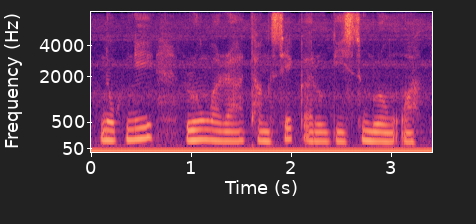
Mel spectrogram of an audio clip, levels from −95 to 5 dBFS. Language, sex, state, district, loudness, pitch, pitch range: Garo, female, Meghalaya, West Garo Hills, -18 LUFS, 165 Hz, 155-180 Hz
